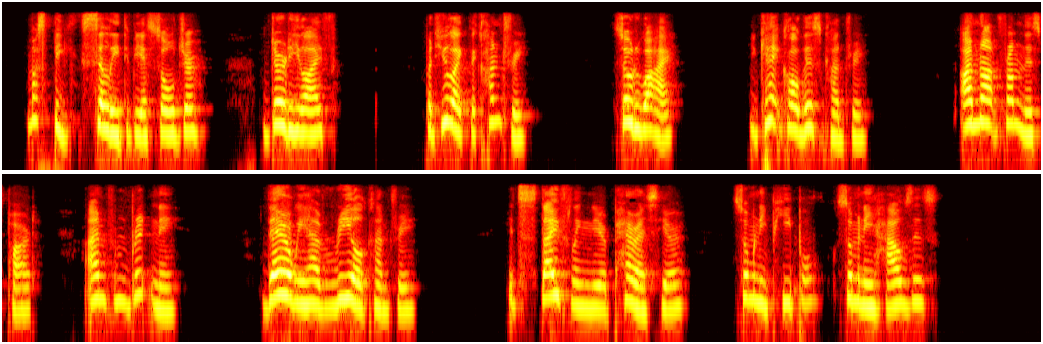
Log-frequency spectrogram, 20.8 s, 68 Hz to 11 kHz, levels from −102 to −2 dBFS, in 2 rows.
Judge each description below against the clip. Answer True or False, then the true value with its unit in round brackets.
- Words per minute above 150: False (135 wpm)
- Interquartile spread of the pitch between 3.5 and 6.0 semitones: True (4.2 semitones)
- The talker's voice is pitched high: True (215 Hz)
